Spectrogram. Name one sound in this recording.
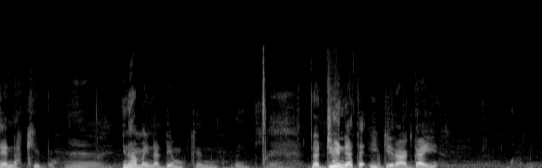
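A woman speaks with emotion close to microphones.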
